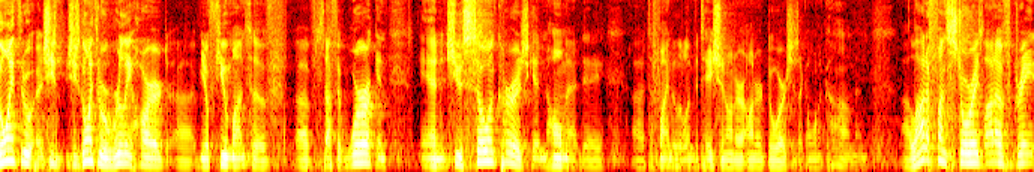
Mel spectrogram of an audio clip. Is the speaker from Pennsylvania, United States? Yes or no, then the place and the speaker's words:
no; Berkeley, California, United States; I grew up in the East Bay over there in Berkeley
